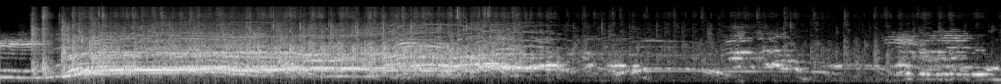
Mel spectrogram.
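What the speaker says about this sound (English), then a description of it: "can we get a big round of applause for Daquan G?" Loud crowd cheering and applause at a live youth competition, building quickly and holding strong for about five seconds before fading into scattered claps and voices.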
